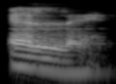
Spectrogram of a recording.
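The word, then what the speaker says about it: ele: The L is not le, it's elle, is the name.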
